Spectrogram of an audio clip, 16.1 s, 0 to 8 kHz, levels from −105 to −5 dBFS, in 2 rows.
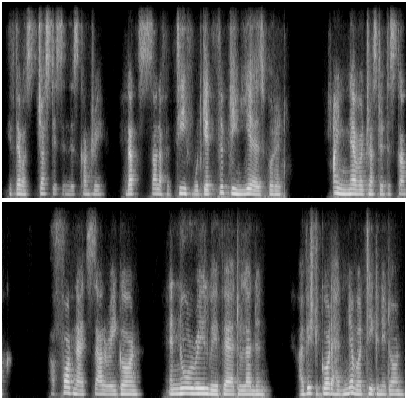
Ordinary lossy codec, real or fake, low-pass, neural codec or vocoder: Opus, 16 kbps; fake; 7.2 kHz; codec, 24 kHz, 0.9 kbps, DualCodec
